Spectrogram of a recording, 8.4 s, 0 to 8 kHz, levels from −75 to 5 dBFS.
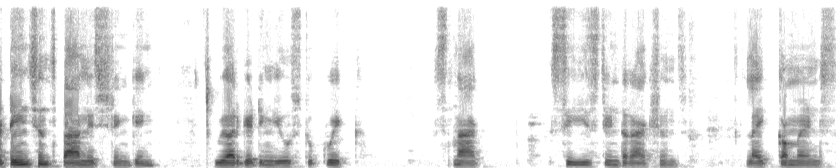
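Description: Speech passed through a wideband call path with nothing above 8 kHz, which fits a codec such as G.722. From 0.0 to 0.78 s the microphone input was likely set too high, causing microphone overload: peaks drive about 10 dB past the converter's limit, and a small share of flattened samples gives the loudest syllables a harsh, crackling edge. At 1.02 s the microphone volume stepped down, likely the call software cutting input gain after that clipping, so voice and background drop abruptly by about 4 dB.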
